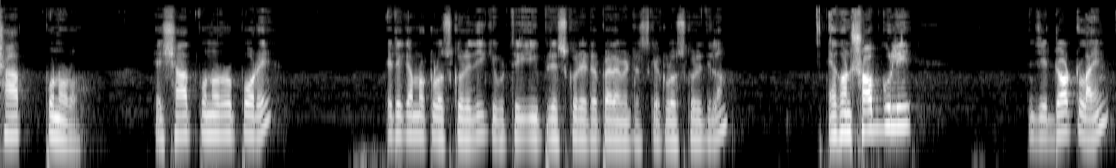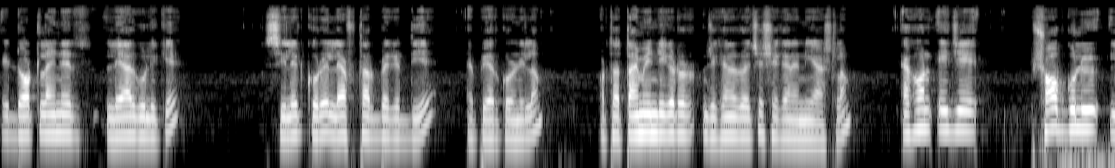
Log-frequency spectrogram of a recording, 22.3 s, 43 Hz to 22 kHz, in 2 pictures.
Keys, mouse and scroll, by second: 1.3 click, 1.8-2.1 scroll up 1, 2.6 click, 4.9 e, 5.3-5.7 scroll down 1, 6.7 click, 8.1-8.5 scroll up 1, 8.9 shift+click, 12.8-14.1 scroll up 1, 14.7 [, 15.9 click, 20.0 click.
